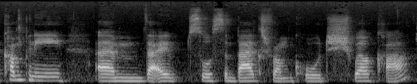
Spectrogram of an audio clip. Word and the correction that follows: Shweka: They are, sorry, I pronounced that wrong. Shweka.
